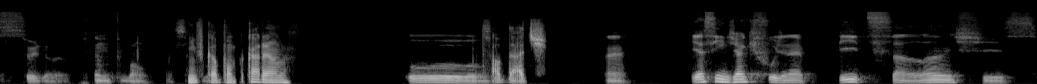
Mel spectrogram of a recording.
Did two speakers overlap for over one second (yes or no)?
no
